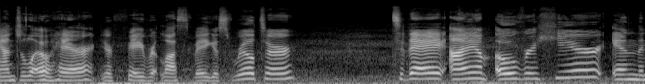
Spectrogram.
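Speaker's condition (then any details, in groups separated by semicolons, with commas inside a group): No condition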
